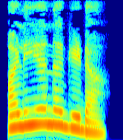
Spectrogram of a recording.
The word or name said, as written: ಅಳಿಯನಗಿಡ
